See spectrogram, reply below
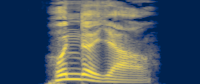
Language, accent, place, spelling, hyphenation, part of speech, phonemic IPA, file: German, Germany, Berlin, Hundejahr, Hun‧de‧jahr, noun, /ˈhʊndəˌjaːɐ̯/, De-Hundejahr.ogg
- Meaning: dog year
